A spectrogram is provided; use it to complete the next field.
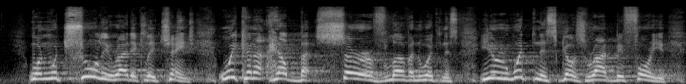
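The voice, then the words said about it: Southern accent. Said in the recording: “my accent, the southern Syrian accent”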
